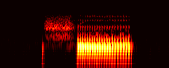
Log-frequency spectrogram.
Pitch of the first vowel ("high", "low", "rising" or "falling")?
low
